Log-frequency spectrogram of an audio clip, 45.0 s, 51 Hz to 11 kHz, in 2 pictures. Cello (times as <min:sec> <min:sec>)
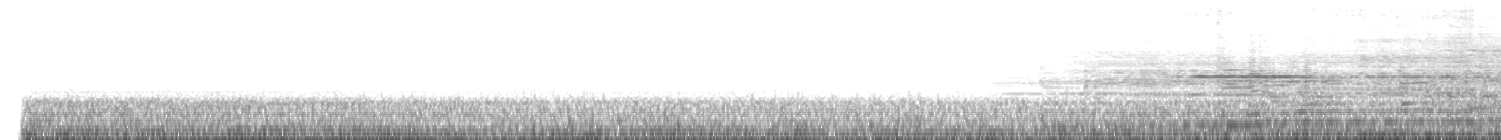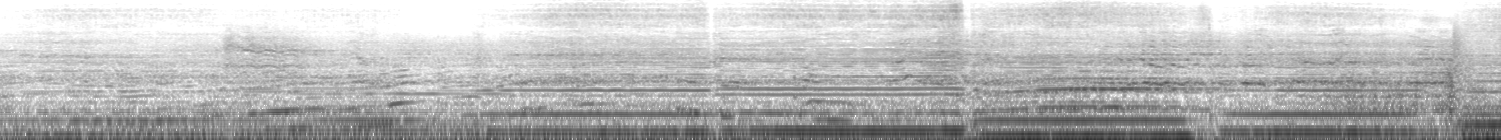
0:17.2 0:45.0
